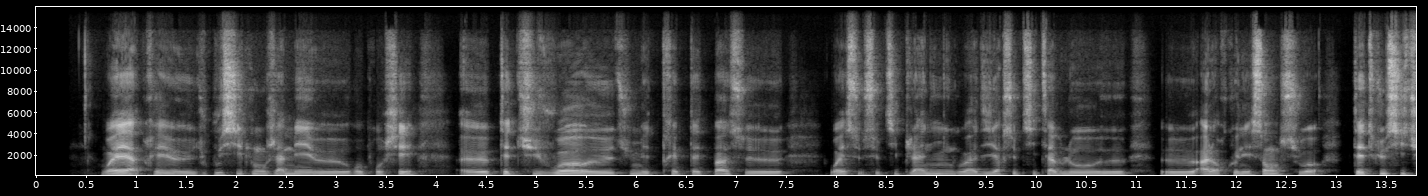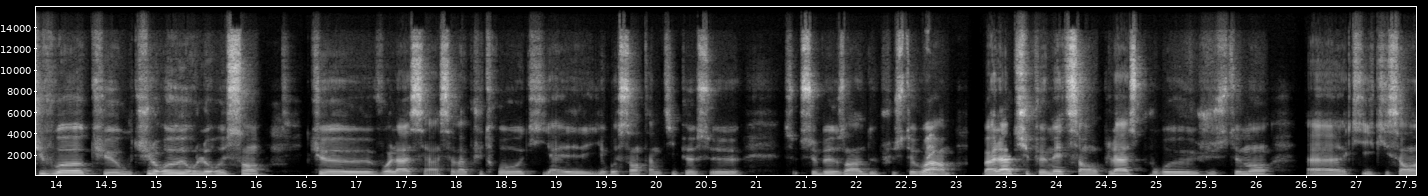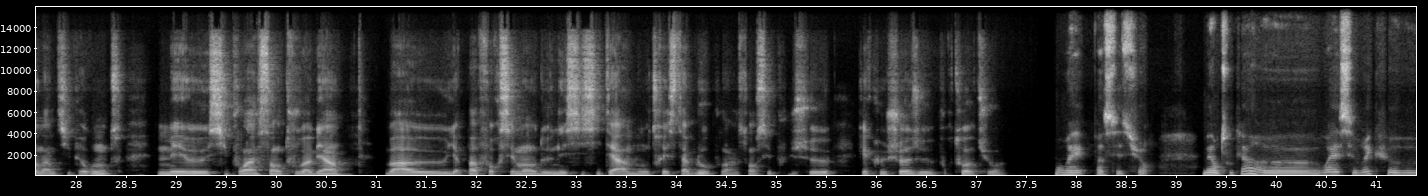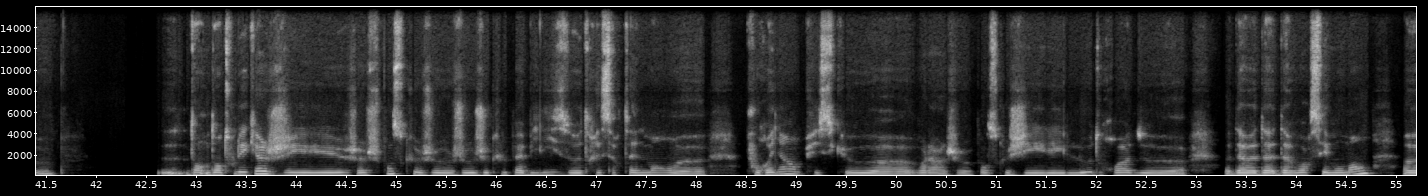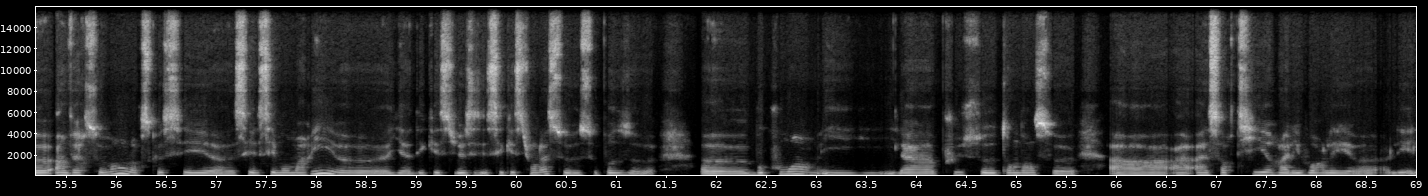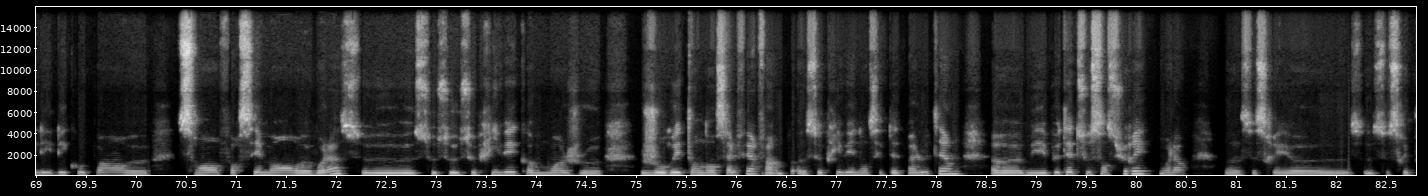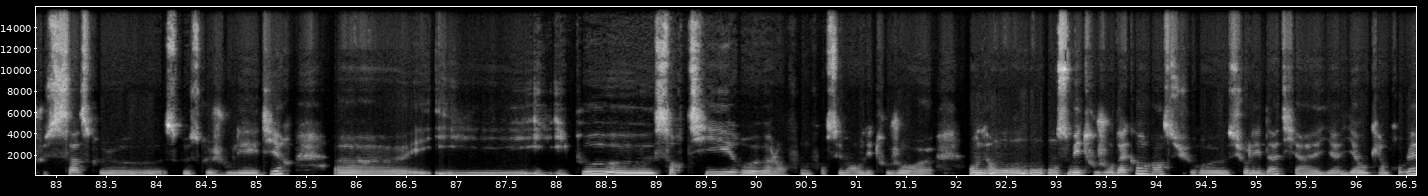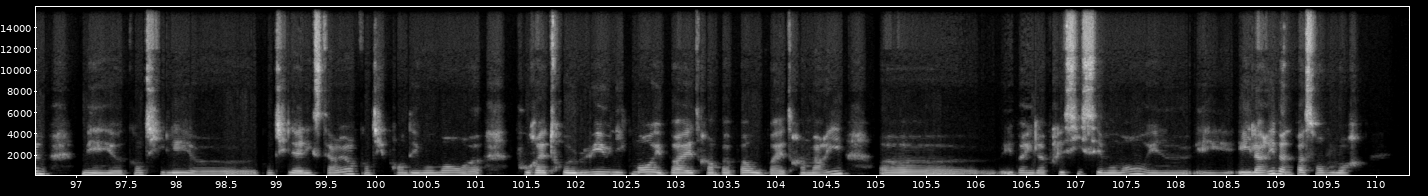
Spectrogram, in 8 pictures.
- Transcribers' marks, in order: none
- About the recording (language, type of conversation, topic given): French, advice, Pourquoi est-ce que je me sens coupable quand je prends du temps pour moi ?
- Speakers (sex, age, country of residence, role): female, 35-39, France, user; male, 18-19, France, advisor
